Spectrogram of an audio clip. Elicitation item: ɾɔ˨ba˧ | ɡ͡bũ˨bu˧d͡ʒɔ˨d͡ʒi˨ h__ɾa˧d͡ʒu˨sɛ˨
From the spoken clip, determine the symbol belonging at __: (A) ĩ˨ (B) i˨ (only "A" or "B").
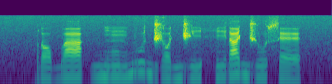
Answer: B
